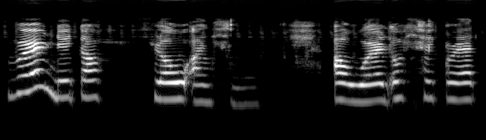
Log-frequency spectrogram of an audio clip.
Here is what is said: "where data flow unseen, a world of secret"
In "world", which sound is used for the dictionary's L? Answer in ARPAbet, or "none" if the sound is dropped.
none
